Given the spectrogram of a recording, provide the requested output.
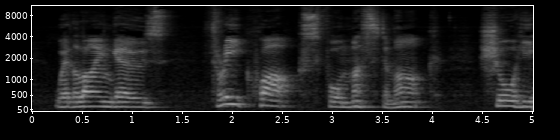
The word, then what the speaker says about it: quark: beside the mark now that would suggest that since we're rhyming with bark and Mark it ought to be a quark but Gelman was very clear he wanted it to be called a quark so strictly that's what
